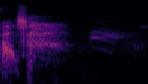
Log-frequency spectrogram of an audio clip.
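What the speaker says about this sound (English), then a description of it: "Of course there are some crows up here too." Crows caw outdoors in a windy open spot, two or three harsh, rasping calls close by in quick succession, the last one fainter.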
